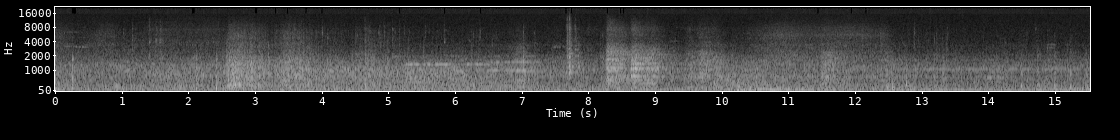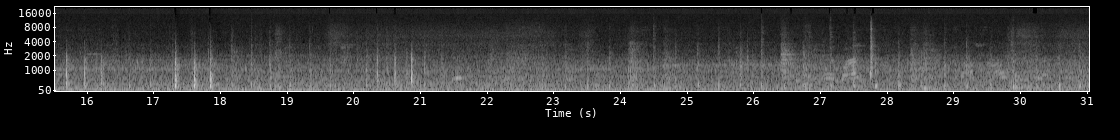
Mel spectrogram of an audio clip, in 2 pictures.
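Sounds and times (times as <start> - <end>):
construction machinery drone: 0.0 - 31.0
sharp knocks: 2.0 - 13.4.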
